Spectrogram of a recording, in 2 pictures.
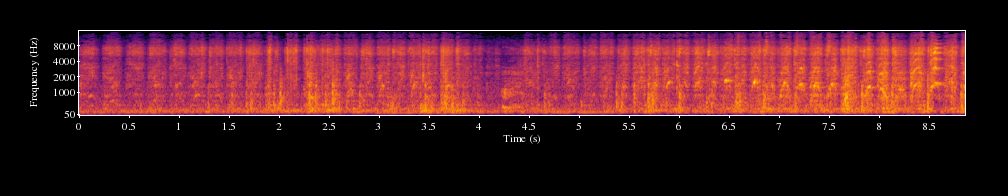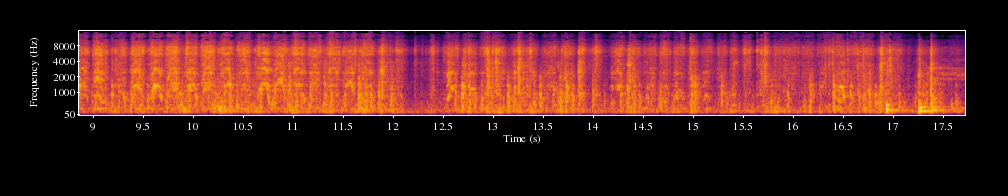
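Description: Hand saw cutting through PVC pipe in quick back-and-forth strokes, with a short break about four seconds in and another about twelve seconds in.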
